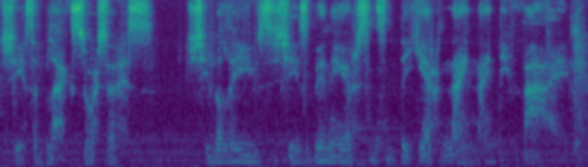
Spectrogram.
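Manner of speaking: hushed, very quiet, barely audible whisper. Warning another character in a scene so only he hears: said very quietly. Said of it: "so I just say very quietly".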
